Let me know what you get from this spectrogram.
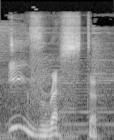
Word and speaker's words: Everest: Donc le nom devrait en fait être prononcé Yves Rest, l'accent venant avant le R et non pas après.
